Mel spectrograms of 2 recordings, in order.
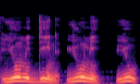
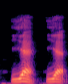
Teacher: Tu commences avec la fatha bien ouverte et après tu passes au waw en faisant la transition parce que c'est un harf lin.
